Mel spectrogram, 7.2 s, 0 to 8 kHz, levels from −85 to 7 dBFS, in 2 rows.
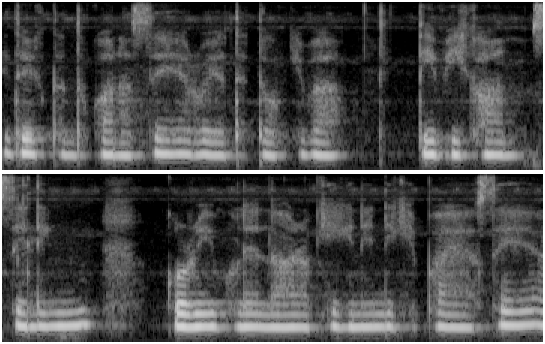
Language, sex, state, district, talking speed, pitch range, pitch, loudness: Nagamese, female, Nagaland, Dimapur, 125 wpm, 185-200 Hz, 190 Hz, -20 LUFS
